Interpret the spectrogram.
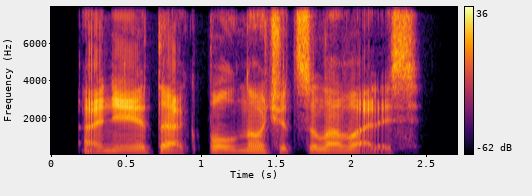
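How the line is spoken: Grumbling. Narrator (Russian): заворчал Коссел

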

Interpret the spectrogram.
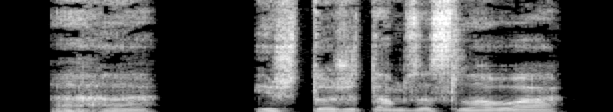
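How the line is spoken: Snorting. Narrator (Russian): хмыкнул Степан

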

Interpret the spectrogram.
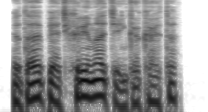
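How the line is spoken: Nervous whisper. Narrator (Russian): прошептал я, чувствуя, как мое сердце ускоряет ритм

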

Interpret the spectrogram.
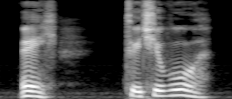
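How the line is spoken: Gentle question. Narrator (Russian): ласково спрашивает мой бывший студент

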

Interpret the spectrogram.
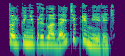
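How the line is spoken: Cheerful. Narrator (Russian): весело сказала

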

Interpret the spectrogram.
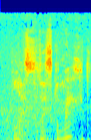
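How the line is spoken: Astonished whispered question. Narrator (German): Martin fragte den Fremden vor Erstaunen flüsternd

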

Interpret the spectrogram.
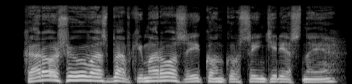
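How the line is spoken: Wry snort. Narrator (Russian): хмыкнул я

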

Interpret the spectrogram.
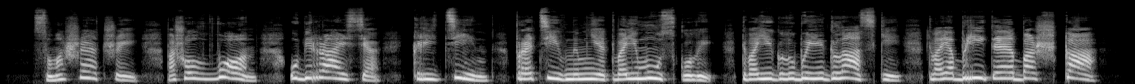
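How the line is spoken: Screamed. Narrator (Russian): Я снова закричала

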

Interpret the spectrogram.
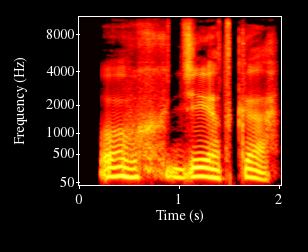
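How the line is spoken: Breathless, anguished. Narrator (Russian): выдохнул я, забыв обо всем, кроме ее боли

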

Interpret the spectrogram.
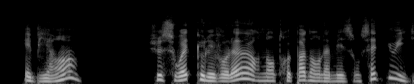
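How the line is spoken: Plain. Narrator (French): dit-il

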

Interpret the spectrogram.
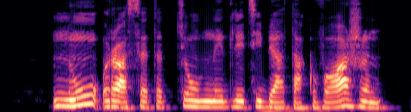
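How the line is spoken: Promising drawl. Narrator (Russian): многообещающе протянул инкуб

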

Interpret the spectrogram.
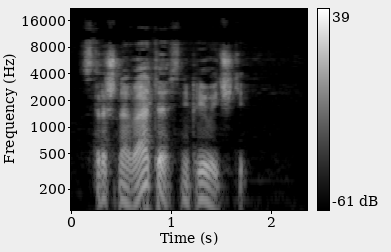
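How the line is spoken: Gentle, kind veteran. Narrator (Russian): Старослужащий Игнатий Некрасов сказал ласково

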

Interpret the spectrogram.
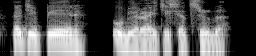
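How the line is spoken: Falsely polite voice. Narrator (Russian): любезным голосом предложил

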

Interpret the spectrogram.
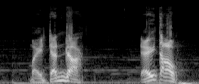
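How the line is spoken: Thunderous booming voice. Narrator (Vietnamese): Quăng lửa nói bằng chất giọng vang như sấm rền

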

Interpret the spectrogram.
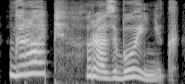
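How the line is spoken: Sigh. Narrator (Russian): вздохнула Лидка

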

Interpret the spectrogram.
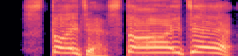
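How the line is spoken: Shouting. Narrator (Russian): закричал он

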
